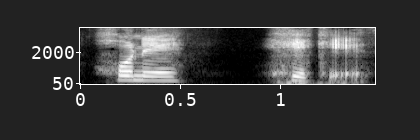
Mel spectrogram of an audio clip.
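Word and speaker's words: Hone Heke: A name famous for the protests around this time is Māori chief Honeheke. Honeheke, say it right.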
